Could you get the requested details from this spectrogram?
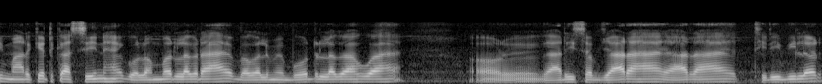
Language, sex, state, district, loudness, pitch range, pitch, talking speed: Hindi, male, Bihar, Muzaffarpur, -20 LUFS, 110-125 Hz, 120 Hz, 195 wpm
